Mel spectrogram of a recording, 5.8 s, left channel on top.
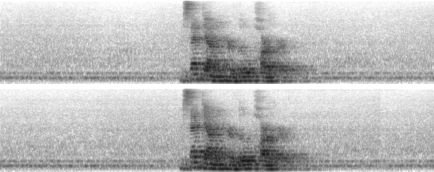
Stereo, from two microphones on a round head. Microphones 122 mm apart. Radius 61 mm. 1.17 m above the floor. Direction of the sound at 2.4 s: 75° right (ahead or behind).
